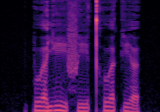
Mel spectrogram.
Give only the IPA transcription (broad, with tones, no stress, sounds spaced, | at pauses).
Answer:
p u˧ ə̯ j iː˥˨ f iː˩ t̪ʰ u˧ ə̯ k i˧˩ ə̯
